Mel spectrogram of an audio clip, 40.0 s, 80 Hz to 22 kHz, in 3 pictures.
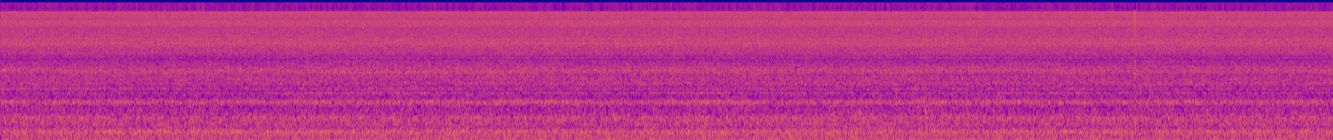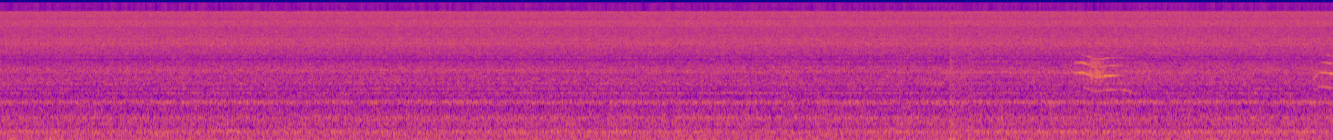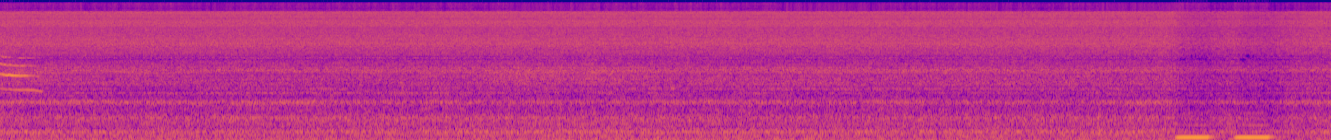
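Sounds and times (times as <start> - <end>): cat meowing: 23.9 - 25.0, 26.4 - 27.3.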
